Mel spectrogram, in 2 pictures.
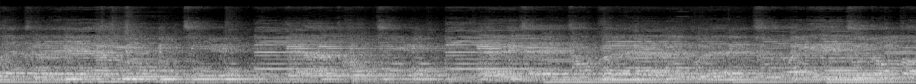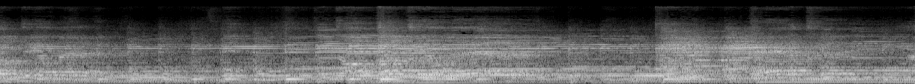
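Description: Acoustic guitar strummed in a steady rhythm while a man sings along, a live solo song.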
